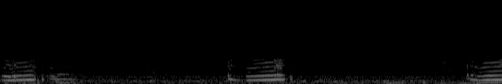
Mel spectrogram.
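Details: Netherland Dwarf rabbit asleep, its breathing making soft nasal snores, each a brief whistled tone with a rising tail, repeating about every two and a half seconds over a quiet indoor background.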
